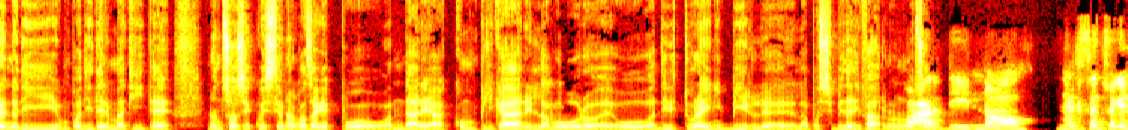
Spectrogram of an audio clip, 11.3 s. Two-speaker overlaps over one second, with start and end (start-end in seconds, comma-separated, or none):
none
